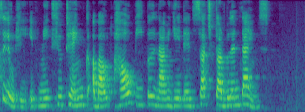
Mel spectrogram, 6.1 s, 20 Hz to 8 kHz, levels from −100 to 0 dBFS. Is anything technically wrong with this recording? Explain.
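Yes. The background was gated by the echo canceller: while the far-end loudspeaker played, the canceller clamped the microphone. At 3.86 to 3.90 s the room sound drops out by about 40 dB, and from 5.17 to 5.66 s it sags by about 22 dB for under half a second before returning.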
